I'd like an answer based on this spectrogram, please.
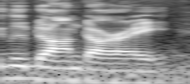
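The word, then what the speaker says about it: Ludum Dare: not that is well no it's actually Lube domdare anyone watching this on my channel if you think otherwise you're wrong okay just go with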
